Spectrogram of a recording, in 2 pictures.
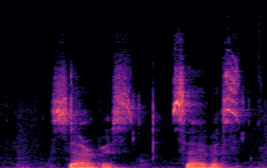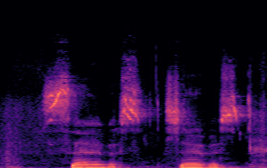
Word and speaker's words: Servus: hello, and then it's service, service, service, service. It's like you would say it, but you don't really say it. I mean the R.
